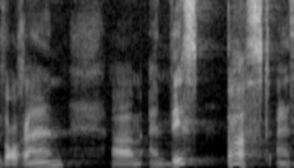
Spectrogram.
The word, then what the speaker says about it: Warin: His name was Jean Voran. It's pronounced with a V. Varane.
